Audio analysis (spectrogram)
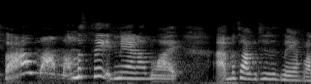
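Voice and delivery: worked-up disbelief. Retold or imitated. Woman recounting the news of his new baby, high-pitched disbelief. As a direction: voice shoots way up in disbelief, then starts sliding down. Incredulous retelling of learning about baby.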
